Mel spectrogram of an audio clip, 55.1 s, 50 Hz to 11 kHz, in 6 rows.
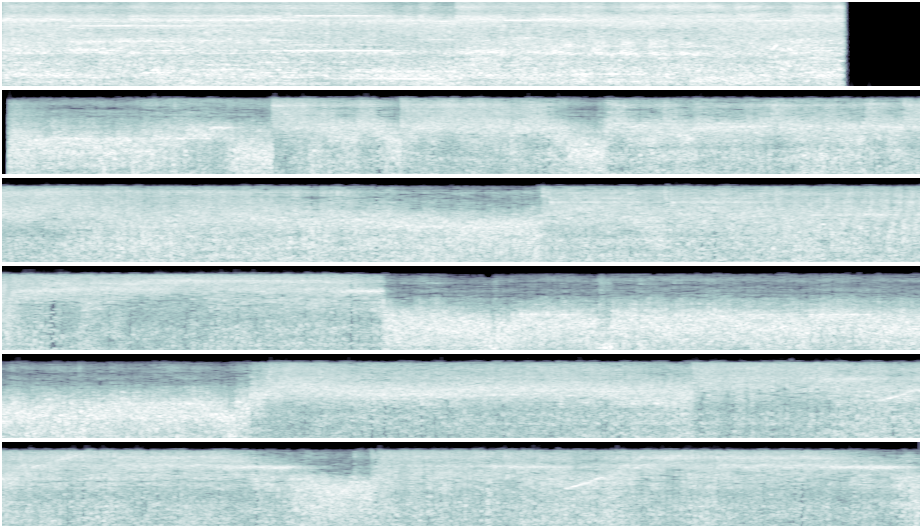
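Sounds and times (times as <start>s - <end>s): slot machine rushing noise: 0.0s - 8.4s.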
